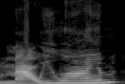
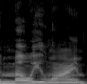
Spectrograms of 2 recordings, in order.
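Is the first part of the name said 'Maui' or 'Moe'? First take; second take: Maui; Moe. First: The first part sounds like two syllables, 'Maui'. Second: The first part sounds like one syllable, 'Moe'. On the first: The speaker calls it wrong. "I always call her Maui Lime" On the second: The speaker calls it right. "it's actually Moe Lime"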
